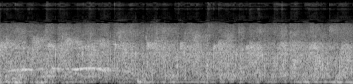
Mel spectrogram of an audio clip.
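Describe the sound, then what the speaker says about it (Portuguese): A church congregation applauds steadily and loudly throughout, a dense wash of many hands clapping with no pauses. "Salva de palmas para ele, amém?"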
